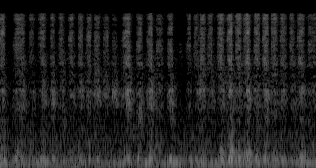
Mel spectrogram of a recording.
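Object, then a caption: Colored pencil rubbing on a thin paper sheet over a wooden table. A teal colored pencil rubs and scratches over a thin mandala paper coloring sheet resting on a wooden table while filling in leaves. Quick, steady back-and-forth strokes make a soft, bright, raspy scratching with a faint low body under it.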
